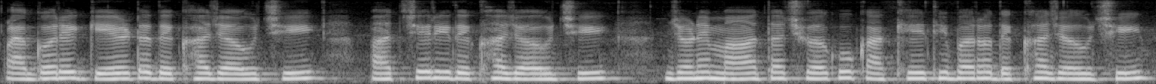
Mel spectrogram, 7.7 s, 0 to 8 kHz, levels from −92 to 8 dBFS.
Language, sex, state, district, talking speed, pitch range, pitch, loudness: Odia, female, Odisha, Nuapada, 95 wpm, 195-215 Hz, 205 Hz, -12 LUFS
